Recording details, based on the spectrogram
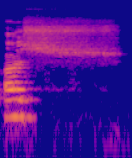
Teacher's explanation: تفشی کا مطلب ہے، اس کا معنی ہے پھیلنا، اور اس کا مطلب یہ ہے کہ اس کی ادائیگی میں آواز منہ کے اندر پھیل جاتا ہے، اور یہ صورت صرف شین میں پایا جاتا ہے. ہم جب شین کو ادا کرتے ہیں تو اس کی ادائیگی کی صورت میں آواز منہ کے اندر پھیل جاتا ہے. مثلا حمزہ شین زبر اش، تو یہ آواز جو ہے وہ منہ کے اندر پھیل جاتا ہے.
